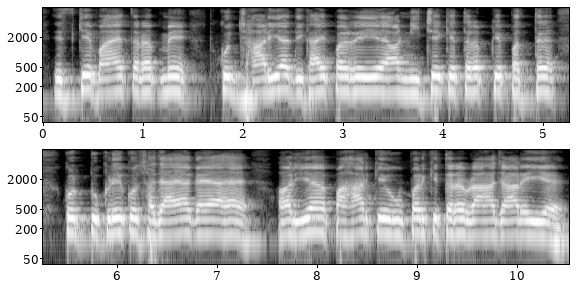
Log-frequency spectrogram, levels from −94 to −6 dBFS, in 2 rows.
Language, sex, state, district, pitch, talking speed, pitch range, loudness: Hindi, male, Bihar, Kishanganj, 155 Hz, 190 wpm, 150-165 Hz, -13 LUFS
